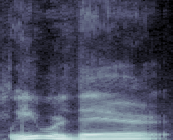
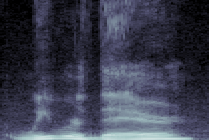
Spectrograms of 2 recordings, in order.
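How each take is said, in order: Both takes have the same delivery.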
